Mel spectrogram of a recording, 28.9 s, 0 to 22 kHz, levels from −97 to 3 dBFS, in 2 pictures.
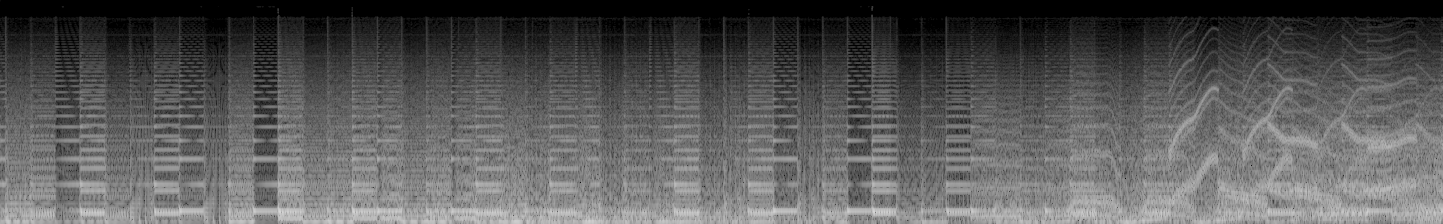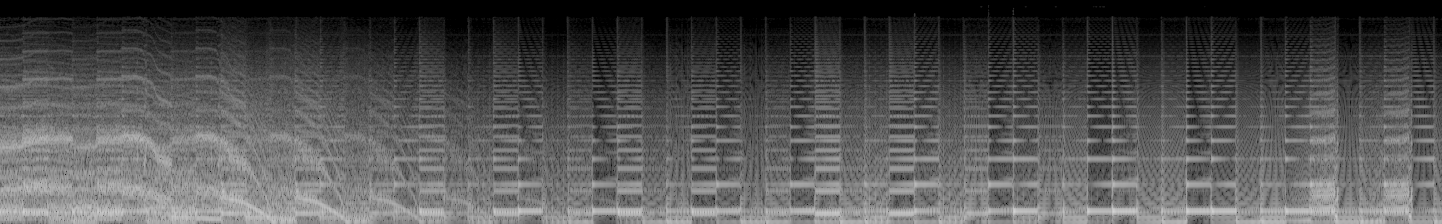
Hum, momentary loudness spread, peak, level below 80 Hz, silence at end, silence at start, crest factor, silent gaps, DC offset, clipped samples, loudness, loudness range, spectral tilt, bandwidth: none; 8 LU; -8 dBFS; -32 dBFS; 0 s; 0 s; 16 dB; none; under 0.1%; under 0.1%; -25 LUFS; 6 LU; -7 dB/octave; 12.5 kHz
